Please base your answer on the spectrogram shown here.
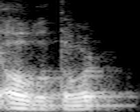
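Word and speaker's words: Oglethorpe: it okay number one you got to learn how to say ogal Thorp that is a very significant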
